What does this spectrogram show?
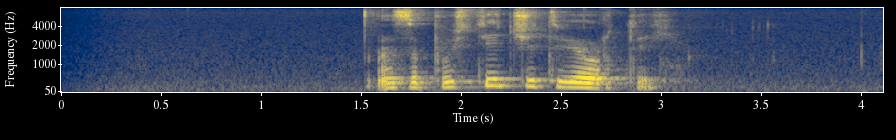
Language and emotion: Russian, neutral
